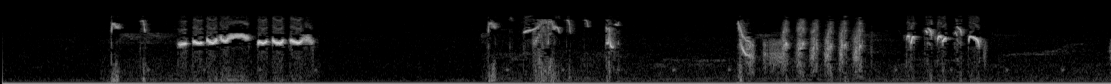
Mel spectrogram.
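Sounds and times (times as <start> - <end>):
birds whistling and chirping: 1.1 - 3.2, 4.8 - 11.1.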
